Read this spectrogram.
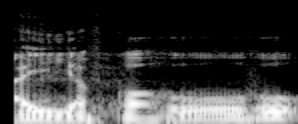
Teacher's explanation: Ayyafqahu, hu-nya dua. Yang satu panjang, yang satu pendek. Ini ada madnya, doma dengan waw sukun nih, mad ini.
